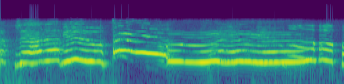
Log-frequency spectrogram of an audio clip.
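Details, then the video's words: Pit bull and boxer mix dog singing the blues like a hound: long, wavering howls sliding up and down, with brief breaks between drawn-out notes across the whole stretch. "Pit bull blues"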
